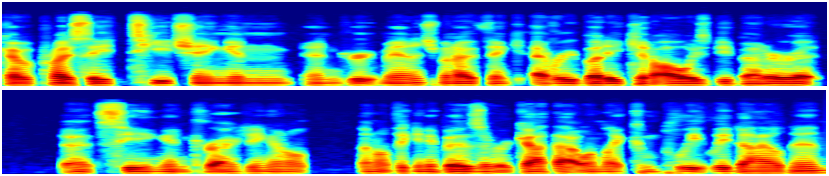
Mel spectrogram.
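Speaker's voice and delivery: soft, hushed half-whisper throughout. Answering a question about teaching and group management, half-whispering. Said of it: "Why are you whispering?".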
